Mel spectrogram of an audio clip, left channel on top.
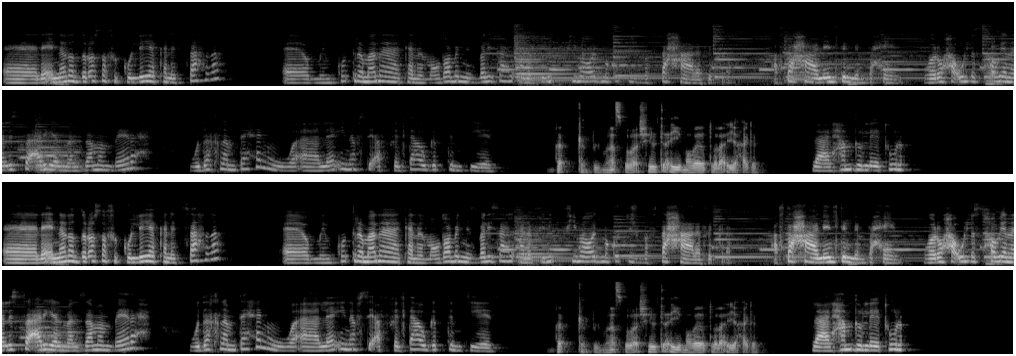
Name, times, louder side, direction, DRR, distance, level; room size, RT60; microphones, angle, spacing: voice 1, 0.0-2.2 2.8-7.3 7.7-11.6 12.0-15.0 18.2-19.1, right 5 dB, 50° right, 0.4 m, -25 dB
sound 1, 4.8-10.9, right 1 dB, 65° left, 2.9 m, -35 dB
voice 2, 15.7-17.7, left 1 dB, 15° left, 0.5 m, -29 dB
7.2 x 5.1 x 4.1 m
head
